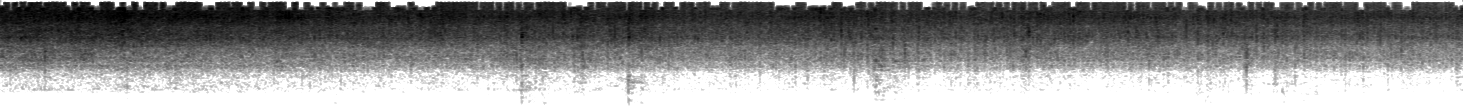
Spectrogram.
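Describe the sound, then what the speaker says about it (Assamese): Steady sizzle of food frying in hot oil, close up, with a few faint stirring clicks and no talking. "মাছ ভাজি লোৱা তেলখিনিতে মই আলু অলপ ভাজি লওঁ।"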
